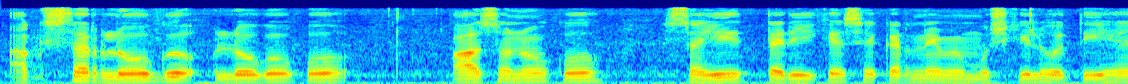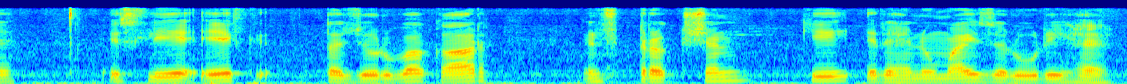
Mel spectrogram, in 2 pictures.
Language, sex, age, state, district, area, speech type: Urdu, male, 18-30, Delhi, East Delhi, rural, spontaneous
